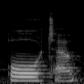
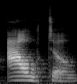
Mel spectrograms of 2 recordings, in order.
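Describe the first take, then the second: First: The first vowel is the plain 'or' sound. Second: The first vowel is the diphthong 'ow'. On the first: The speaker calls it right. "we say auto ... not pronouncing it with that diphthong, but with an or" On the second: The speaker calls it wrong. "we don't say auto"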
